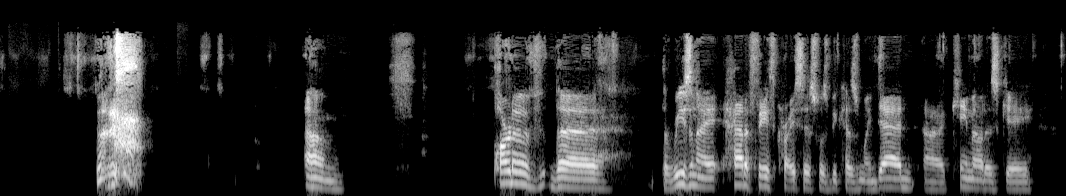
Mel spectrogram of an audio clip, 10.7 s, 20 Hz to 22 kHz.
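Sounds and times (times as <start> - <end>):
sneeze: 1.0 - 1.5
speech: 1.0 - 1.5, 3.0 - 3.5, 4.9 - 10.4.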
